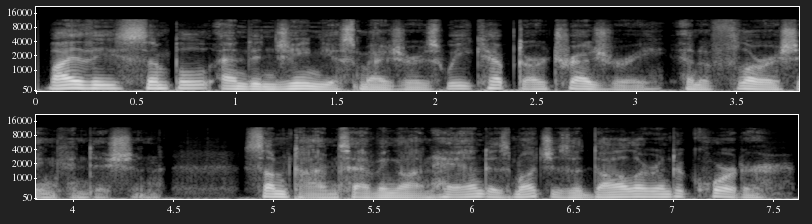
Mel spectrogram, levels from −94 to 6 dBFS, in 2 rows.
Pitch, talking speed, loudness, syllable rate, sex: 115 Hz, 205 wpm, -19 LUFS, 6.2 syllables/s, male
